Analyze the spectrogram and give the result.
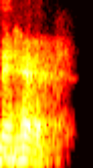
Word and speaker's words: Meher: And it's Mihar and Me. Is that right? Pronounce it correctly. – Meher. Correct.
